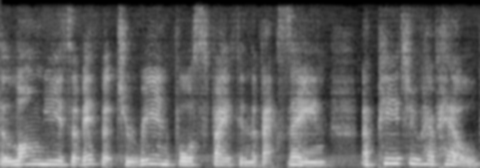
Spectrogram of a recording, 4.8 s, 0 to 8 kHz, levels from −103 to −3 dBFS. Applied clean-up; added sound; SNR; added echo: neural separator model SepFormer DNS4.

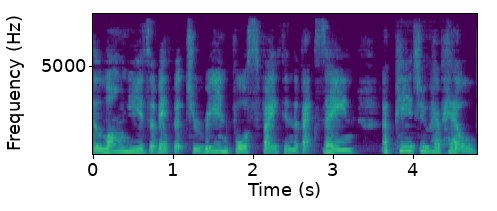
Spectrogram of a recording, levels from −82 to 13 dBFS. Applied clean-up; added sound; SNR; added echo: classical method WPE with log-MMSE.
